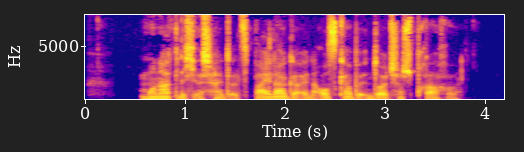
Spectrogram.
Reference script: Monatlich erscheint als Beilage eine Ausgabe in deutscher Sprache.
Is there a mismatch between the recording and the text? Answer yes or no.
no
